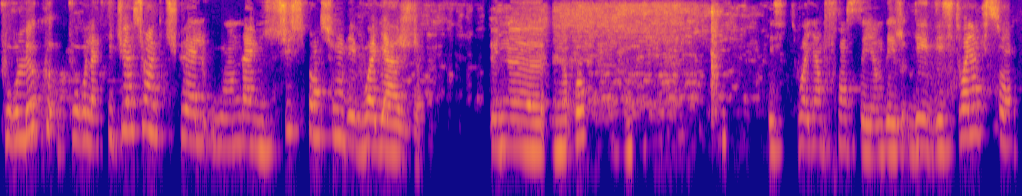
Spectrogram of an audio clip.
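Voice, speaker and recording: A woman's voice: on the high side, measured pace, warm tone, low-quality recording. A woman from France, an immigration lawyer, giving a webinar presentation over a video call, explaining carefully with frequent hesitations.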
